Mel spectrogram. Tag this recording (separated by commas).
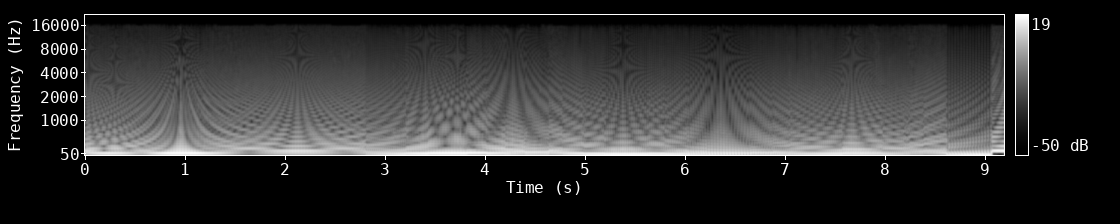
playing synthesizer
